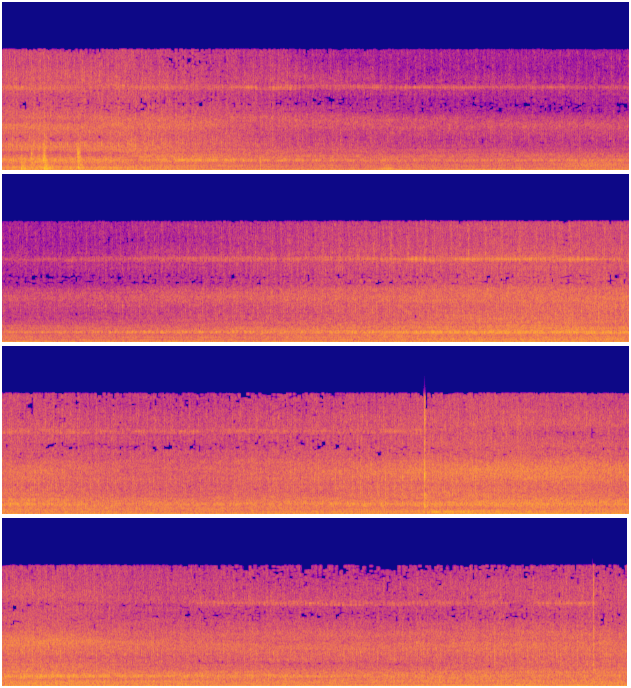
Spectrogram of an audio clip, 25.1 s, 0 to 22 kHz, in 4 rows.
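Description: Subaru BRZ's 2.0-litre flat-four boxer engine idling steadily, heard over the open engine bay. A couple of sharp metal clicks right at the start come from the hood prop rod being set in place.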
